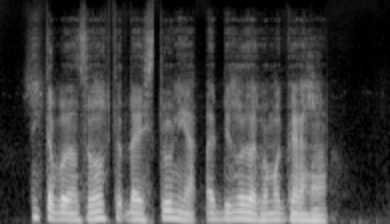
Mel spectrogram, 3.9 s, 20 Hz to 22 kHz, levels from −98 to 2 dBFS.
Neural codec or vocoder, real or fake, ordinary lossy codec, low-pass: codec, 44.1 kHz, 1.7 kbps, Pupu-Codec; fake; none; none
